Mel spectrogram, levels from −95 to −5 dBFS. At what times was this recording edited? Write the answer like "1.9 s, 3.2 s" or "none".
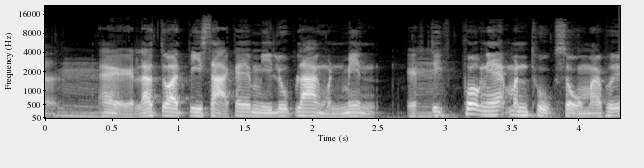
2.7 s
